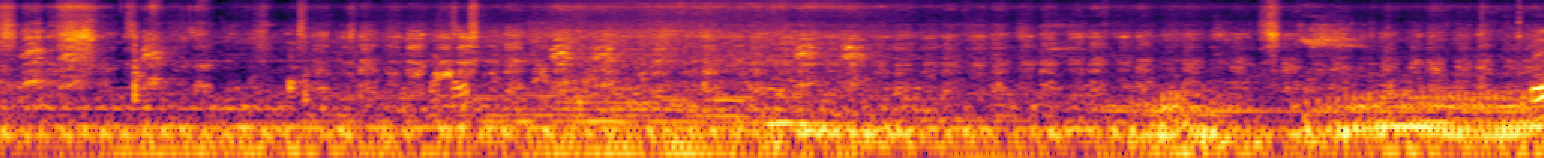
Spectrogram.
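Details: English Labrador Makadyot Jacob at stud service in Mapandan, Pangasinan. Steady, breathy panting runs through the clip over a dense background hum, with a few sharp clicks and brief bursts of noise.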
